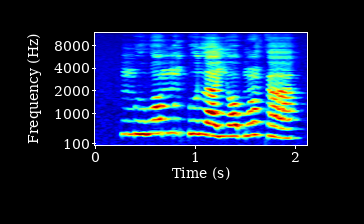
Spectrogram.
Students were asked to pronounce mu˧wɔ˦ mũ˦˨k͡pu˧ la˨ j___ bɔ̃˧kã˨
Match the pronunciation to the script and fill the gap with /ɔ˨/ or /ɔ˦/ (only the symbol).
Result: ɔ˨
